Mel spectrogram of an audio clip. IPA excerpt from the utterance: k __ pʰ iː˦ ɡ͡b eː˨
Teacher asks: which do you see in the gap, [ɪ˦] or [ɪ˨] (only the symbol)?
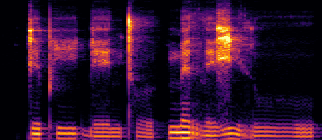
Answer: ɪ˦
